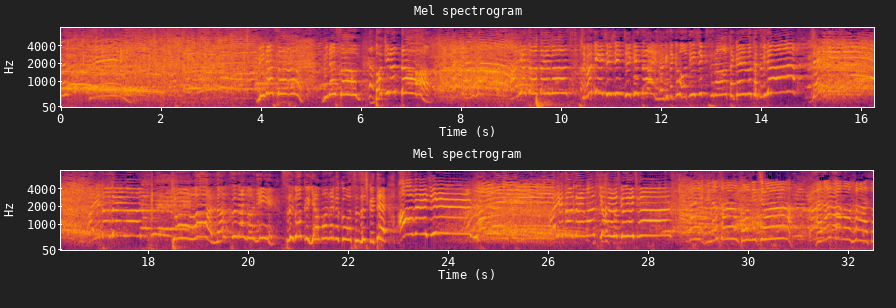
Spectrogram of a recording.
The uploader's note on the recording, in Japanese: 公開収録分 山中湖きらら祭り会場。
